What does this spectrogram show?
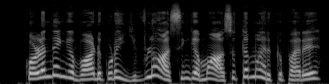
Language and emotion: Tamil, disgusted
